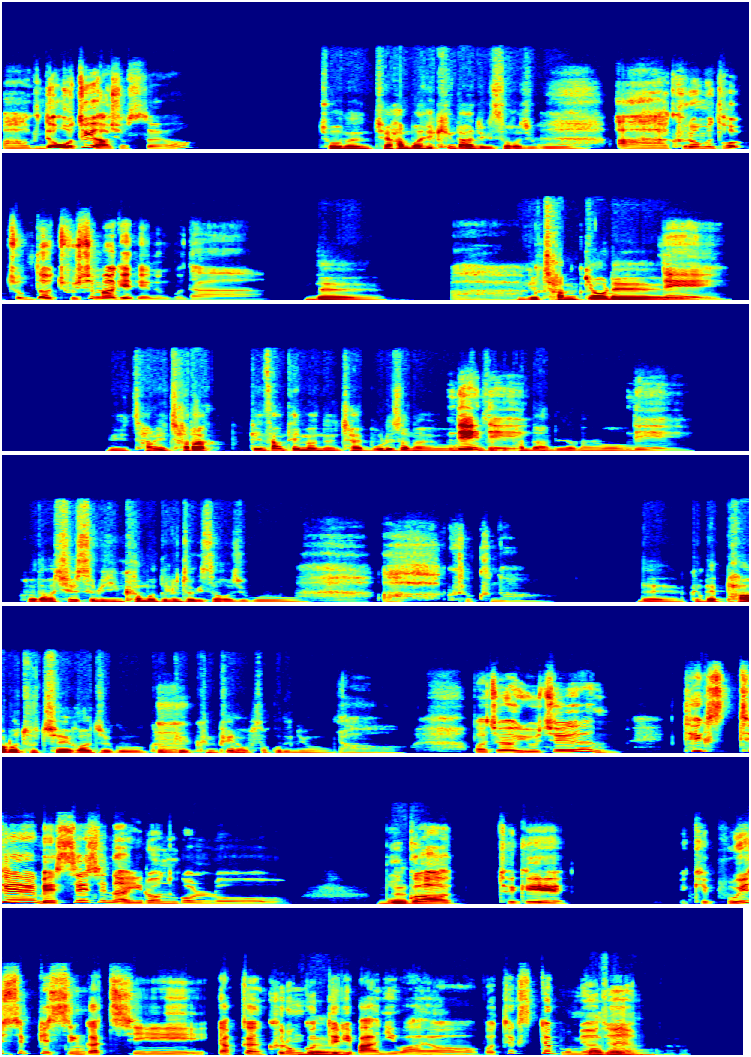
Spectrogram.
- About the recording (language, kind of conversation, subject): Korean, unstructured, 기술 발전으로 개인정보가 위험해질까요?
- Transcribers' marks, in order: none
